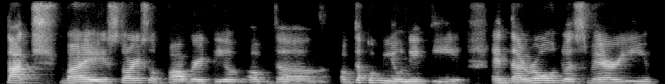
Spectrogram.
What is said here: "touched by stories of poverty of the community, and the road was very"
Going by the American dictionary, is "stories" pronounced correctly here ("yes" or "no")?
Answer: no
